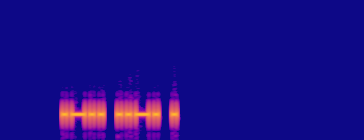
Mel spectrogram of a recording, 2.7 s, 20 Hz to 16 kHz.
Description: Morse code, heard as a keyed tone, about 34 wpm, 700 Hz. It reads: LFE
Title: USA Call Sign Postfixes - 3 Letters 35wpm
